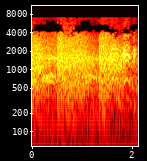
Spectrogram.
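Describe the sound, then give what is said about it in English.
Gunfire crackles through a dense, noisy din as riders open fire on attacking Indians, with sharp shots standing out at a couple of points and a tumult of shouting beneath, all loud in a thin, muffled recording. “Indians! Here they come! Open fire on them!”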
